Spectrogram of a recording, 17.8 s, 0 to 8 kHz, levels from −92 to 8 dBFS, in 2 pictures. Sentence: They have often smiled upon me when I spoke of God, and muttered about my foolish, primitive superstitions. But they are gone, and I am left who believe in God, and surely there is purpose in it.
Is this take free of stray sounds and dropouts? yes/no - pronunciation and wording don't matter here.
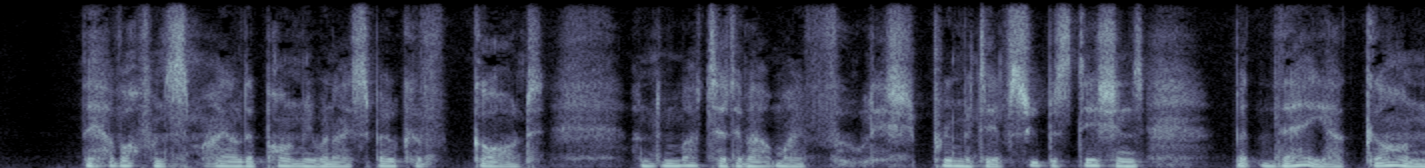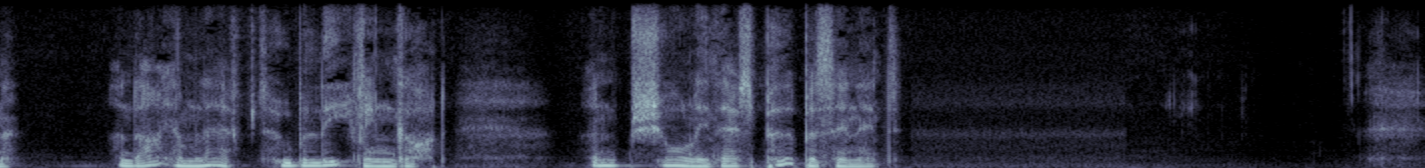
yes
